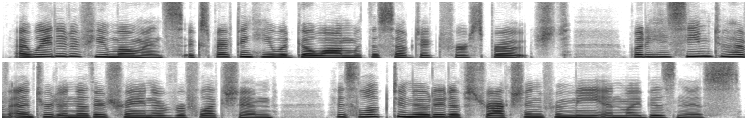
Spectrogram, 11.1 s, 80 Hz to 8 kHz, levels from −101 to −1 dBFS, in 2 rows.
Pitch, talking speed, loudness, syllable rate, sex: 255 Hz, 185 wpm, -17 LUFS, 5.3 syllables/s, female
